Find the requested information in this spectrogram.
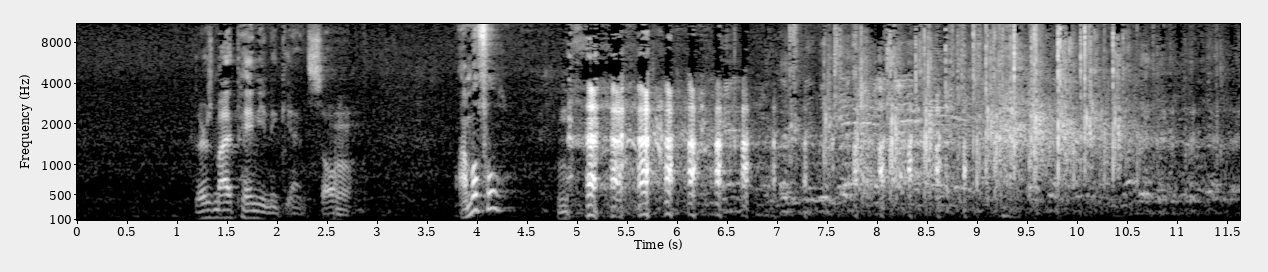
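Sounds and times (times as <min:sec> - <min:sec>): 
speech: 0:01.2 - 0:02.9, 0:03.8 - 0:08.3
audience laughing: 0:04.9 - 0:11.6
audience clapping: 0:06.6 - 0:11.6.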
